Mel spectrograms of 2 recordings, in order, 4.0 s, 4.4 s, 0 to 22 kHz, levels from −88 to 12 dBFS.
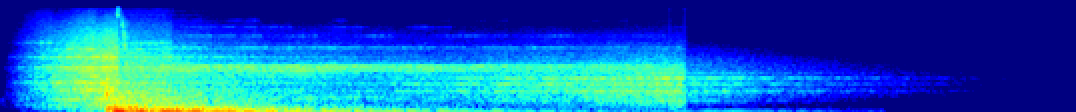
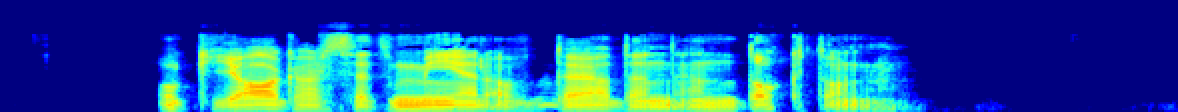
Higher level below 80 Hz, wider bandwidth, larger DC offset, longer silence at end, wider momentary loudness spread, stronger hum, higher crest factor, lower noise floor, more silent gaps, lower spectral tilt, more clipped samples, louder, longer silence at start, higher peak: first, -26 dBFS vs -52 dBFS; first, 14 kHz vs 10 kHz; neither; first, 1.45 s vs 1.05 s; first, 17 LU vs 12 LU; neither; about the same, 22 dB vs 24 dB; about the same, -85 dBFS vs -86 dBFS; neither; about the same, -4.5 dB/octave vs -4 dB/octave; neither; second, -28 LUFS vs -22 LUFS; second, 0.15 s vs 0.6 s; about the same, -4 dBFS vs -2 dBFS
